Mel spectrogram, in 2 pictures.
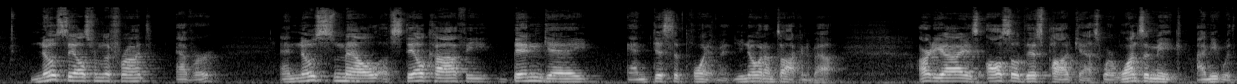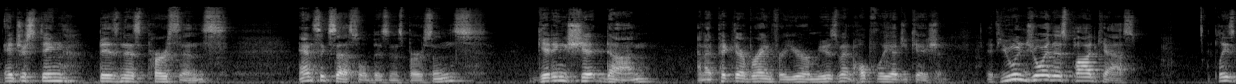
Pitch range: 120-160 Hz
